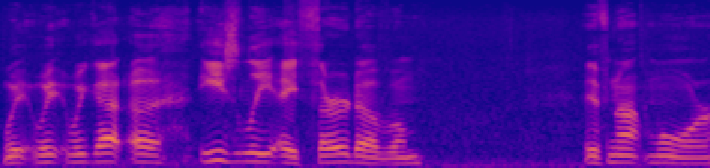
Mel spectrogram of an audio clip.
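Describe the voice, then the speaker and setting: Speaking with a Southern US accent at a very slow pace, the voice stays monotone and flat. Noticeable background noise is present. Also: man. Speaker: homesteading vlogger. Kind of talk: casual garden tour vlog. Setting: outdoors.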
